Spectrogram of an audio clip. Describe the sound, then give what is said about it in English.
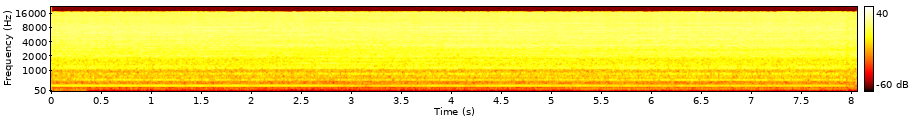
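A blender runs on its lowest speed, blending a mixture. It whirs steadily in a fairly loud, continuous motor drone with a constant humming tone that holds unchanged from start to finish, with no voices. “If I still wasn't satisfied with how it was all coming along, I could pour that mixture into the blender and use it on the lowest speed.”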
